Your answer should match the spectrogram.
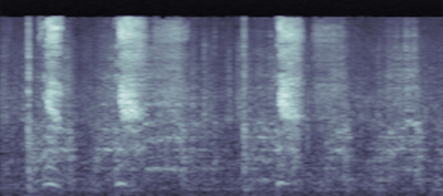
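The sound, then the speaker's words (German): A car engine cranks and struggles to start as someone tries to restart the car in the rain, with three uneven whirring bursts over a steady mechanical grind, fairly loud, never catching. “Versuche, das Auto wieder zu starten.”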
